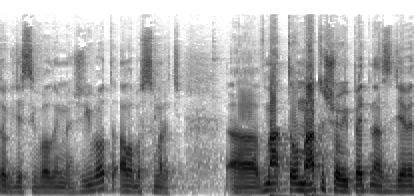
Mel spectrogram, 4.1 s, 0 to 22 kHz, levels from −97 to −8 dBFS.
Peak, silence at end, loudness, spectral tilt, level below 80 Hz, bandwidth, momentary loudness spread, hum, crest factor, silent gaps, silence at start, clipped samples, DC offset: -2 dBFS; 0 s; -16 LUFS; -5 dB/octave; -52 dBFS; 15.5 kHz; 11 LU; none; 14 dB; none; 0 s; under 0.1%; under 0.1%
